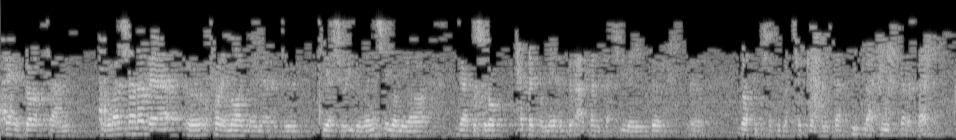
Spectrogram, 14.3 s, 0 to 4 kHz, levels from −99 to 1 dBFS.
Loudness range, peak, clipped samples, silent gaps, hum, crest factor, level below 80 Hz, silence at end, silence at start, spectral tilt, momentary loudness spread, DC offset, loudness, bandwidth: 5 LU; -2 dBFS; under 0.1%; none; none; 18 dB; -76 dBFS; 0 s; 0 s; -8.5 dB/octave; 10 LU; under 0.1%; -20 LUFS; 3.6 kHz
